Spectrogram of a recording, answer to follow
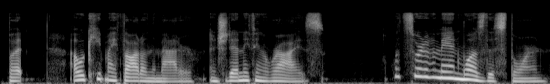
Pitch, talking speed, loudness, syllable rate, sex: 185 Hz, 205 wpm, -18 LUFS, 6.5 syllables/s, female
